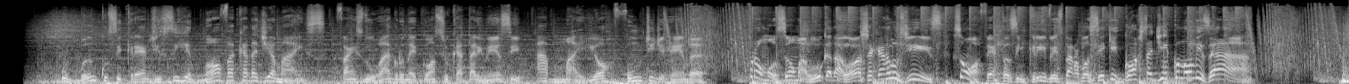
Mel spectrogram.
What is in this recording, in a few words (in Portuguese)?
locutor chamadas offs spot propaganda comerciais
